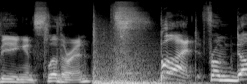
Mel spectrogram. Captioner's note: booming noise and makes hissing noise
